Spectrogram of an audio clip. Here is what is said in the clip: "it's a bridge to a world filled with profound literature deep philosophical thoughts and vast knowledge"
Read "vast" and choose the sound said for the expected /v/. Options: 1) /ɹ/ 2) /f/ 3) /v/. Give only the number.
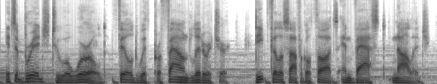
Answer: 3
